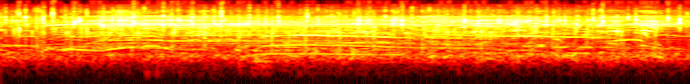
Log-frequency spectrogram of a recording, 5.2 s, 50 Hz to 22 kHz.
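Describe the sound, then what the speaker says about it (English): Applause and cheering fill a school assembly hall, with children shouting and a dense crowd roar running steadily through the whole stretch. "One more round of applause for K2."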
